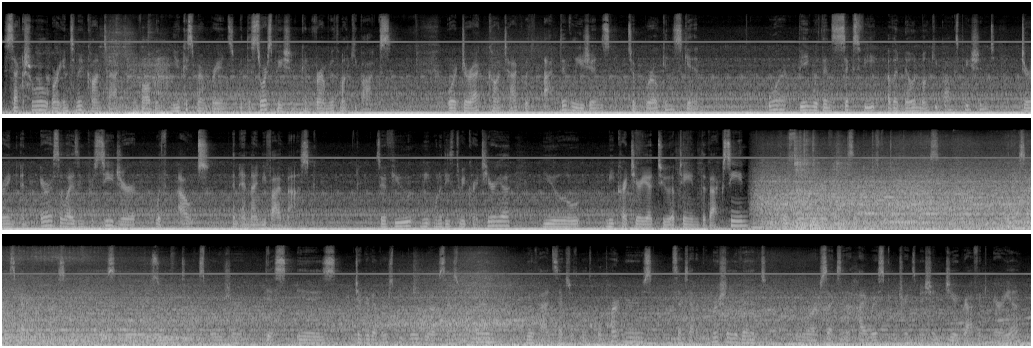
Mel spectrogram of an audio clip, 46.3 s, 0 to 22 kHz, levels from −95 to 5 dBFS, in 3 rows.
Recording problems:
traffic noise; very loud; throughout; 4 dB above the speech
high-pitched whine; noticeable; throughout; 5 kHz, 10 dB below the speech
low rumble; noticeable; throughout; 20 dB below the speech

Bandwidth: 14 kHz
